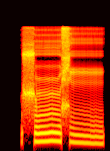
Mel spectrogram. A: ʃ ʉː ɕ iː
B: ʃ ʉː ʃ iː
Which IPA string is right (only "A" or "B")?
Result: A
